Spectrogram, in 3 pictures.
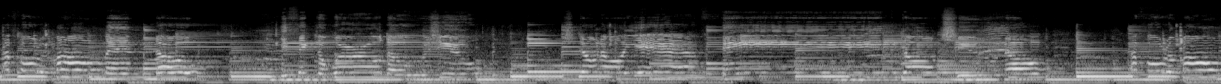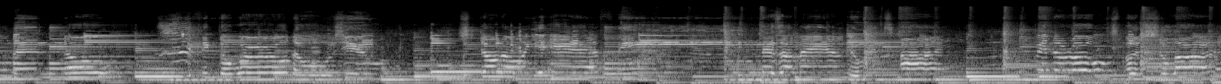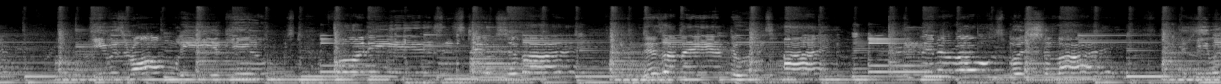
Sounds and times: Music: 0.0s - 36.6s.

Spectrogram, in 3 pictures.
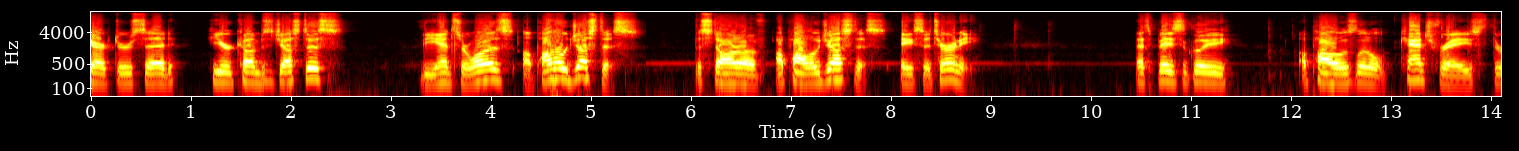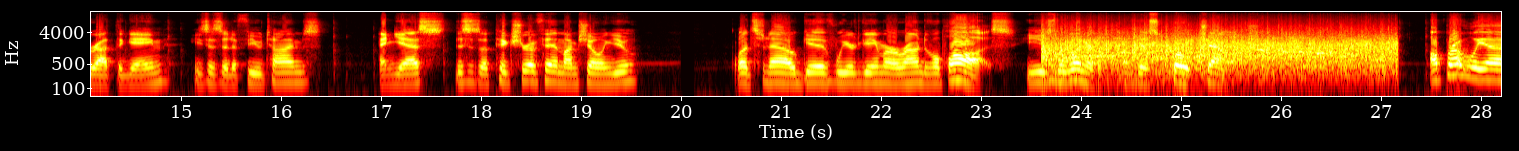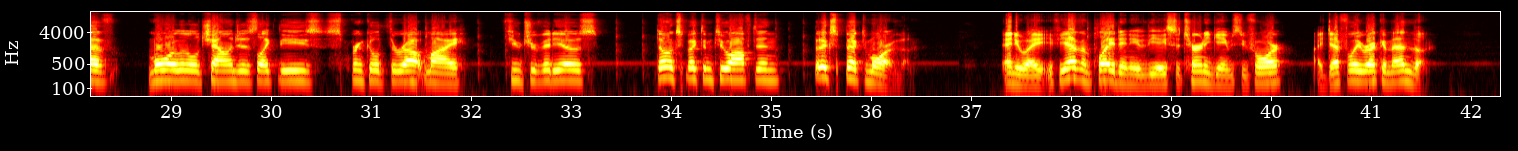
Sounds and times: Speech: 0.0s - 2.5s, 3.3s - 5.5s, 6.1s - 8.8s, 10.5s - 11.4s, 12.1s - 16.4s, 17.0s - 19.6s, 20.6s - 25.8s, 27.5s - 33.3s, 33.9s - 36.4s, 37.3s - 41.6s.

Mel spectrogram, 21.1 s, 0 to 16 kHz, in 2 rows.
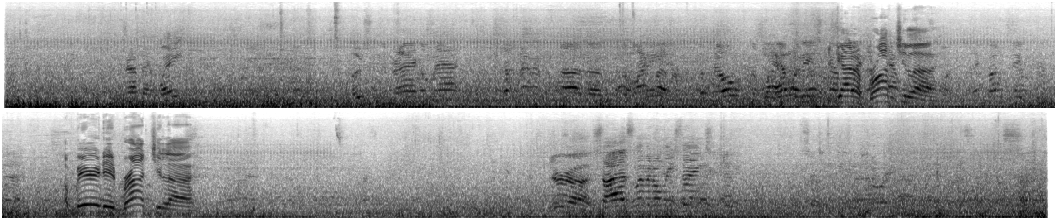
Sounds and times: Speech: 3.5s - 13.1s, 16.0s - 17.9s.

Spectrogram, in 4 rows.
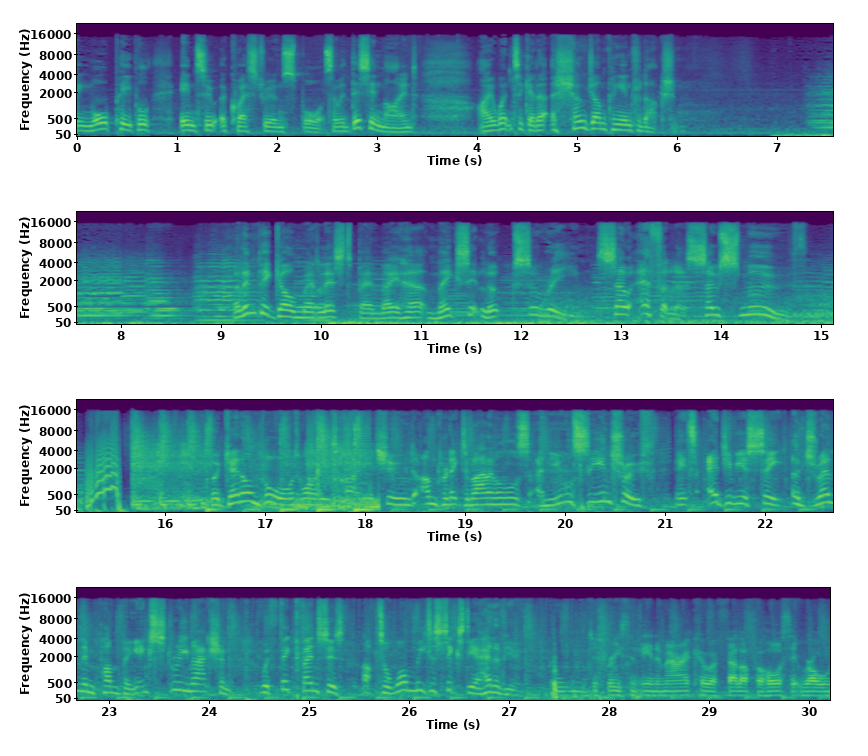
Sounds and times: Speech: 0.0s - 3.4s, 4.0s - 6.1s, 9.1s - 14.8s, 16.4s - 30.2s
Music: 7.2s - 30.2s.

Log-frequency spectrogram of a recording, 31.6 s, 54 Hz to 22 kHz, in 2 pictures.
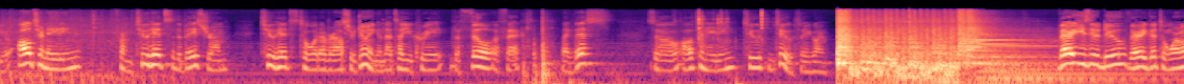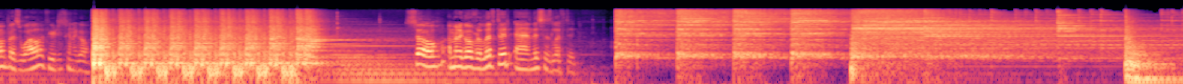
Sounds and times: Drum kit: 0.0s - 2.8s, 11.2s - 15.7s, 17.0s - 22.6s, 24.0s - 31.5s
Speech: 0.0s - 11.1s, 14.1s - 17.0s, 21.2s - 23.5s
Bass drum: 11.2s - 15.3s, 17.0s - 21.9s, 30.8s - 31.5s.

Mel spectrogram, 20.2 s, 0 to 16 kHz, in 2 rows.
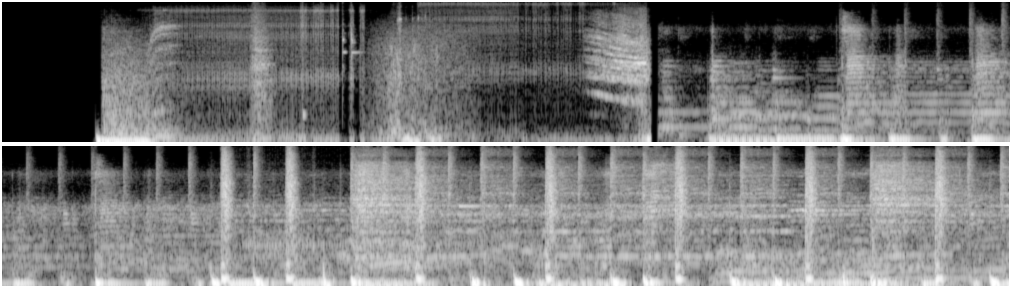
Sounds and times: Music: 6.5s - 20.1s.

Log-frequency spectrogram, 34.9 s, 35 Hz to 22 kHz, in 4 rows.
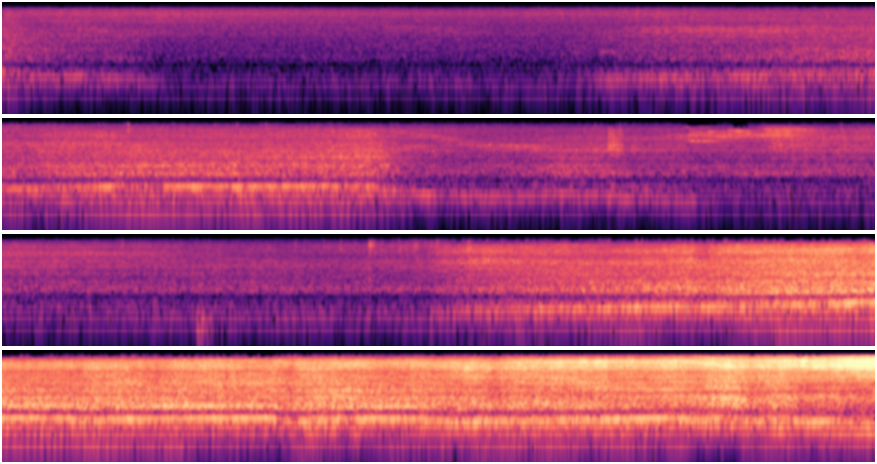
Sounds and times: Truck: 0.0s - 34.9s.

